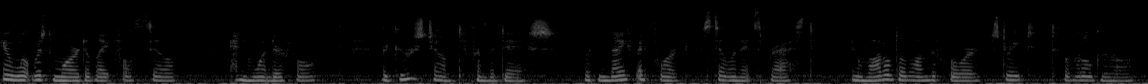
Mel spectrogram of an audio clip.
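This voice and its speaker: A woman speaks at medium pitch and a fairly slow pace with monotone, flat intonation. Noticeable background noise runs underneath. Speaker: ASMR vtuber streamer. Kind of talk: storybook reading, fairy tale narration. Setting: binaural 3D microphone. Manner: soft, soothing, whispered.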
